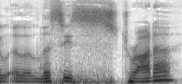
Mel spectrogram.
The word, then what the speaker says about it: Lysistrata: It's an adaptation of the Greek play Lysistrata.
